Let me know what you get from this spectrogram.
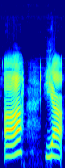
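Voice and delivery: आया split into long aa and yaa; very slow आया, syllables held apart; spelled out. Shown as a demonstration. Teacher sounding out आया for pupils, syllable by syllable. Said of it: "मैंने इस तरीके से पढ़ा".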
